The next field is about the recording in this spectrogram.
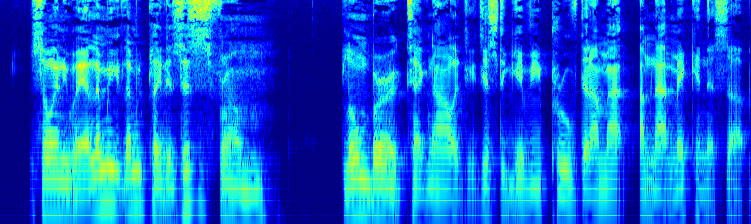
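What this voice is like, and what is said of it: Rough, strained voice. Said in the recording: “excuse my voice. Excuse me. My voice is all messed up today.”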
